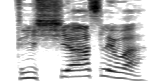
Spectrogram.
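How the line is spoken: Growl. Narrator (Russian): зарычал он

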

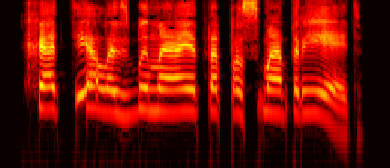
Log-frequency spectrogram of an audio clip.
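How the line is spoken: Shout, heavy accent. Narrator (Russian): выкрикнул кто-то из толпы на Вестерлинге с ужасным акцентом

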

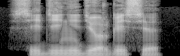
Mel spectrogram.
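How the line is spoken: Ordered through clenched teeth. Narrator (Russian): сквозь зубы приказал ему Стинов

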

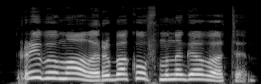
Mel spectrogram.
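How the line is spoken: Gloomy curt retort. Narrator (Russian): мрачно отрезал лорд Пэсбери

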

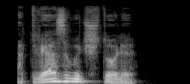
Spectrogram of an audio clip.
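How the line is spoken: Muttering to himself. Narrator (Russian): пробормотал Остин, похоже, обращаясь к самому себе

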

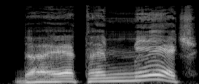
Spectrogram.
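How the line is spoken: Breathless. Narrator (Russian): выдохнул он

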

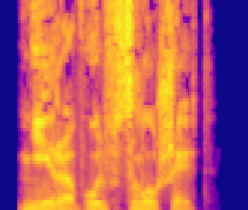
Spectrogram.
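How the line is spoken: Grumbling over the phone. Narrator (Russian): Пробурчала трубка

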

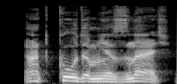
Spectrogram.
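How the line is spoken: Barking harshly. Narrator (Russian): рявкнул Краннан

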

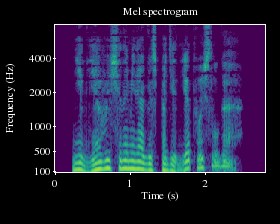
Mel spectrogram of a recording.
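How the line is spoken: Whisper. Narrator (Russian): прошептал толмач

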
